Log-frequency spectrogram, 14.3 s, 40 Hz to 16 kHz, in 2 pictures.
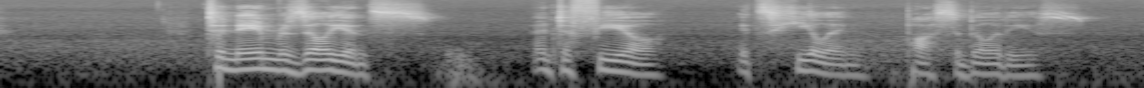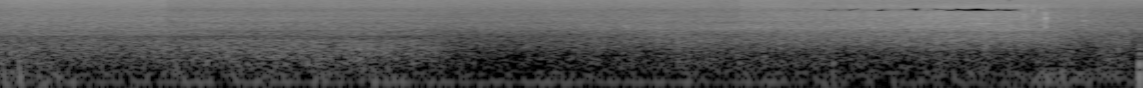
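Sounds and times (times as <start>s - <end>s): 
ocean surf crashing on sand: 0.0s - 14.2s
speech: 1.4s - 6.8s.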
